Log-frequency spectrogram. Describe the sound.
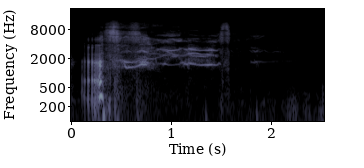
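A man imitates Scooby-Doo in a wheezing, whining voice: one drawn-out, high, quavering wail that ends in a short cut-off squeak, then near quiet.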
